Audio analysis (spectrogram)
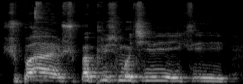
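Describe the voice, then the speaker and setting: There's a little hiss or hum behind this high-sitting male voice, which keeps fairly even intonation at a moderate pace. A middle-aged football fan, he debriefs viewers casually after the match, slangy and rambling, hesitant and short on enthusiasm.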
